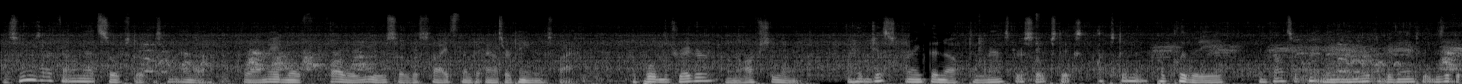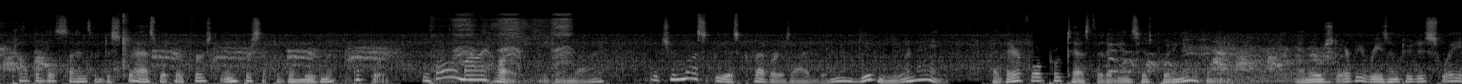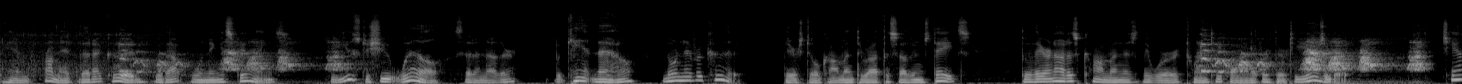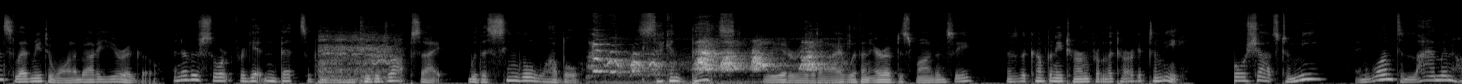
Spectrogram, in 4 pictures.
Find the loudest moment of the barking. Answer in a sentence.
The loudest moment of the barking is at 51 seconds.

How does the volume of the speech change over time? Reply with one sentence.
The volume of the speech stays about the same.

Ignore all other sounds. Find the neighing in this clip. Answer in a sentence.
The neighing can be heard from 12.9 to 13.9 s, from 26.4 to 28.1 s and from 47.0 to 48.0 s.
